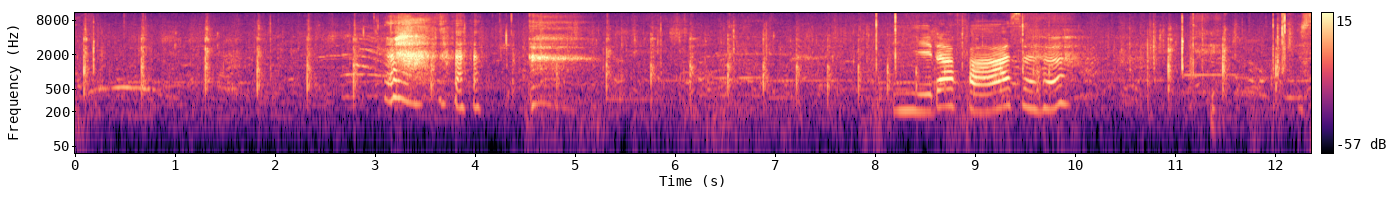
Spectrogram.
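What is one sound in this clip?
Wet clay squelches softly under a woman's hands.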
